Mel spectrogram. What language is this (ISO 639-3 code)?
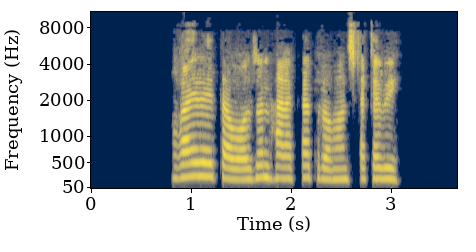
pus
